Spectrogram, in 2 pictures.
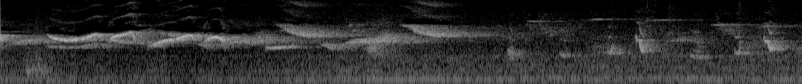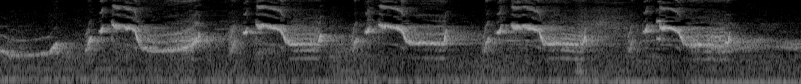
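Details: Kept Chinese hwamei singing in the rain. Warbling, slurred notes give way to a run of loud, evenly spaced, upswept whistles, each roughly two-thirds of a second apart.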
